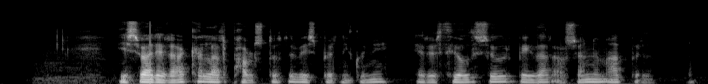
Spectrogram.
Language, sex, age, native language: Icelandic, male, 60-69, Icelandic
